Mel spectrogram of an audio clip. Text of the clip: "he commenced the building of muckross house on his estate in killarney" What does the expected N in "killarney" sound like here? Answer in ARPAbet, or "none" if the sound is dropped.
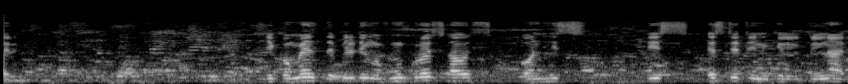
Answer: none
